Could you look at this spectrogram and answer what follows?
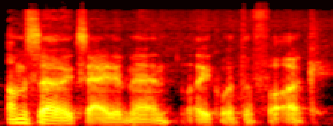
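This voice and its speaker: A young adult man with a hoarse voice, co-hosting a casual livestream and teasing playfully with lots of slang. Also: deep voice, very animated, normal speed, dry recording. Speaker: co-host.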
